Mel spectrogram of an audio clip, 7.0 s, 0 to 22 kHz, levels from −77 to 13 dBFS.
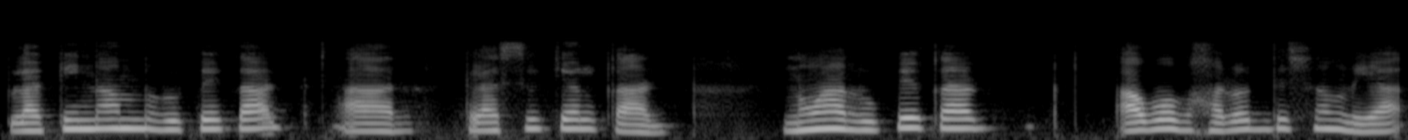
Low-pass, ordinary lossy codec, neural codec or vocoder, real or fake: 7.2 kHz; none; codec, 16 kHz, 1 kbps, FunCodec, trained on Chinese and English, 50 frames a second; fake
